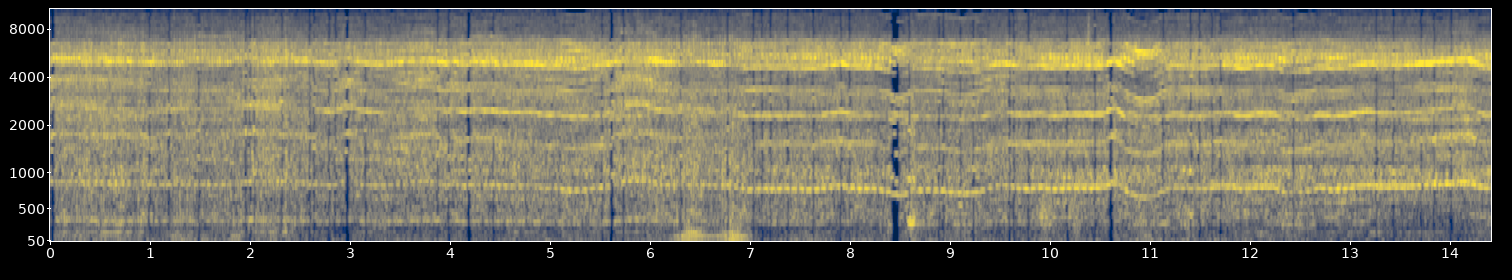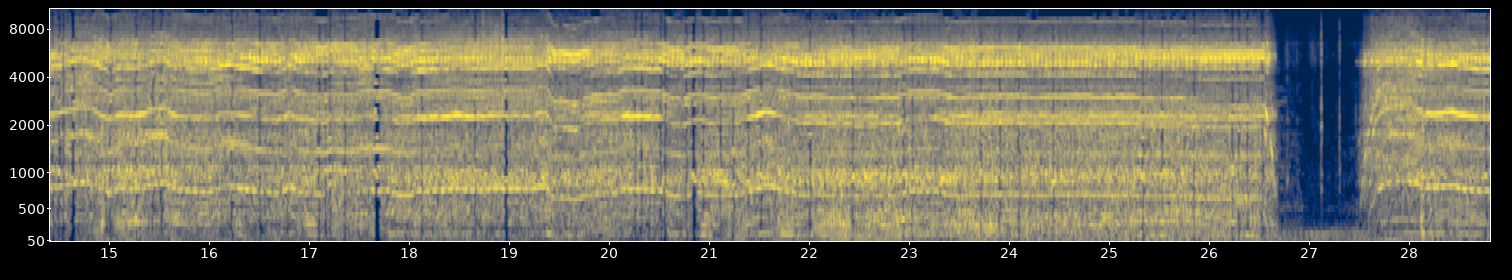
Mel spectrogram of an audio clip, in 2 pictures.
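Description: Worx WG322 20V cordless electric chainsaw with a 10-inch bar cutting through a thick log of hard, solid wood: a steady high motor-and-chain whine whose pitch wavers and dips as the chain bites. Near the end it stops for about a second, then starts again.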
